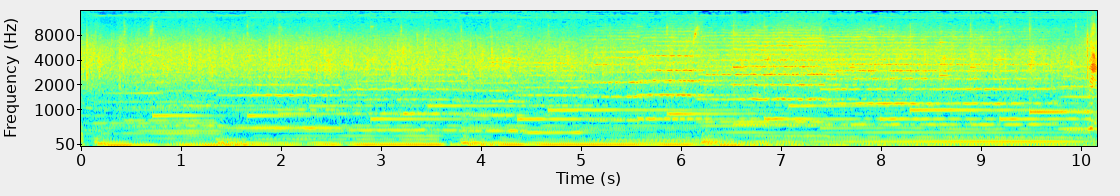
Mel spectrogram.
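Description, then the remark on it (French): Heavy rain pours down steadily and loudly for the whole stretch, a dense unbroken wash with sustained tones humming underneath. “personne n'a prévu un parapluie, c'est quand même fort. Ben oui, mais maintenant elle va attraper une saucée avec moi, on pourra pas tourner, il faudra nous sécher, ça va durer jusqu'à demain.”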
